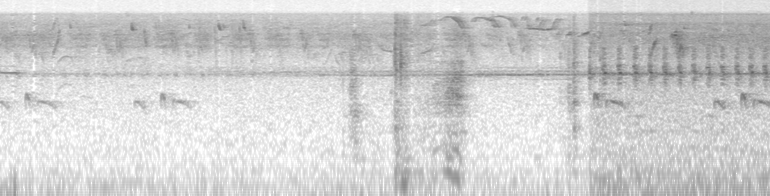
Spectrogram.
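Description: Near silence with faint bird calls: short down-slurred chirps every couple of seconds and a few higher whistled notes, over a steady thin high tone that turns into a fast pulsing trill in the last two seconds. A few soft knocks come in the middle.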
